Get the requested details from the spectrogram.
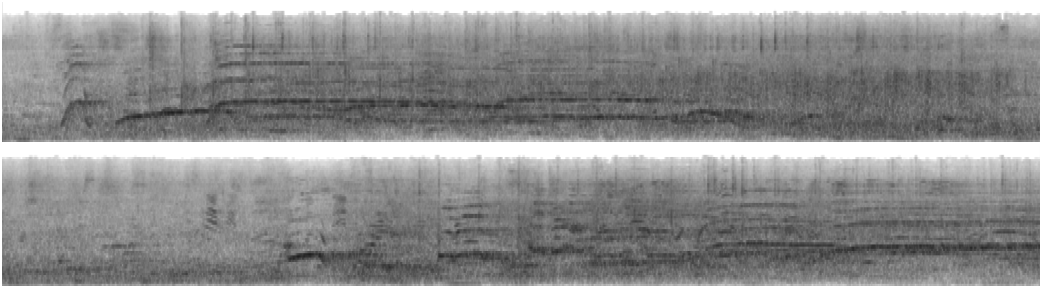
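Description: A large choir of young men and women sings together in an echoing hall.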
